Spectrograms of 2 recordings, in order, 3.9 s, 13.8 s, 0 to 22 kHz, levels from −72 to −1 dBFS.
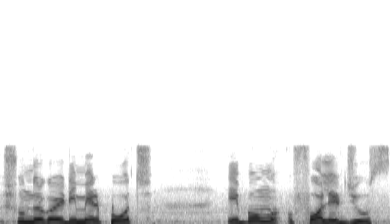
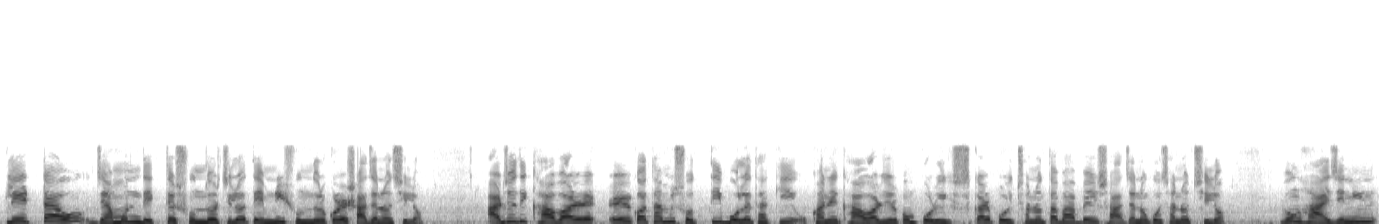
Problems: constant background noise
